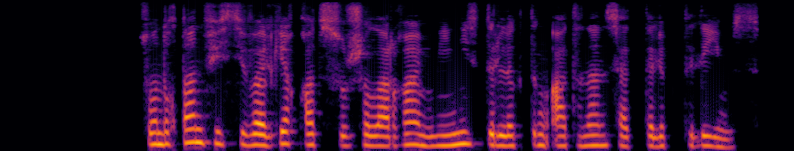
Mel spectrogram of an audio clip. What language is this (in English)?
Kazakh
